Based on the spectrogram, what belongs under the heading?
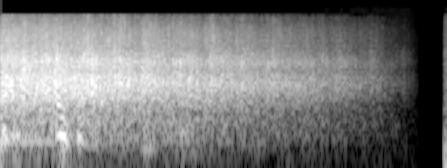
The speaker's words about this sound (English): Hey, let's give a round of applause to Randy Alcorn for coming today.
